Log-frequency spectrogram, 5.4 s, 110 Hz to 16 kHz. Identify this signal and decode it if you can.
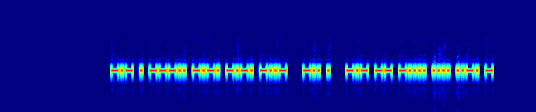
Morse code, heard as a keyed tone, about 51 wpm, 700 Hz. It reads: KE8CCX DE KM6HFT
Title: USA Callsign DE Callsign - 6 Characters - 50wpm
